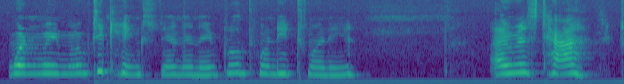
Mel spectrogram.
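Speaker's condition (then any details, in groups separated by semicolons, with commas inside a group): Triplegic cerebral palsy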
